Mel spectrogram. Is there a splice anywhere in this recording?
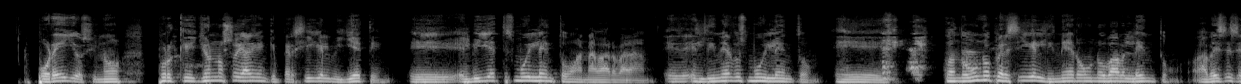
yes; 2 cuts; at 1.4 s, 9.4 s

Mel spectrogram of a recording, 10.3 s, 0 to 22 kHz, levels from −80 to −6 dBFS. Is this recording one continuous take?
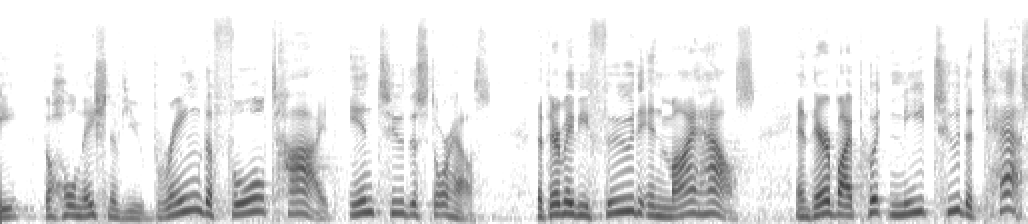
yes; 0 cuts

